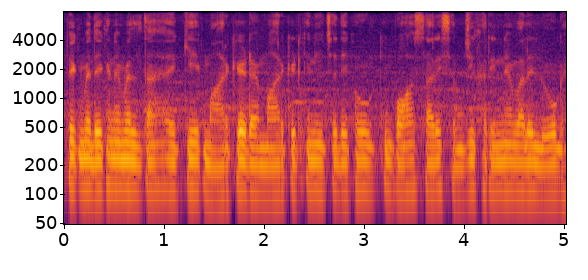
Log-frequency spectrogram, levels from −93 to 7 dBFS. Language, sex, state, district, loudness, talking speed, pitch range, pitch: Hindi, male, Madhya Pradesh, Katni, -18 LUFS, 260 wpm, 105-115 Hz, 110 Hz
